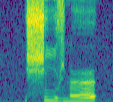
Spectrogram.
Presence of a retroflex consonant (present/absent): present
